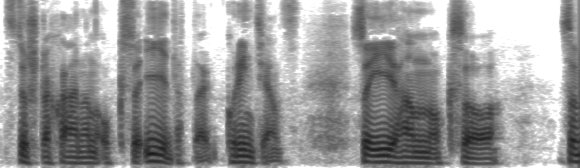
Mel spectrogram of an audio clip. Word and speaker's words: Corinthians: Spelade i Fiorentina, framförallt känd för sin tid i Corinthians. Där han var det var ett riktigt dåligt uttal. Corinthians kanske? – Corinthians. Jag vet, jag vet, portugisiska, ja.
